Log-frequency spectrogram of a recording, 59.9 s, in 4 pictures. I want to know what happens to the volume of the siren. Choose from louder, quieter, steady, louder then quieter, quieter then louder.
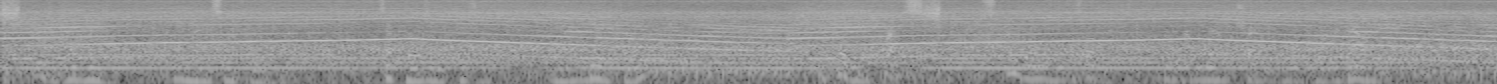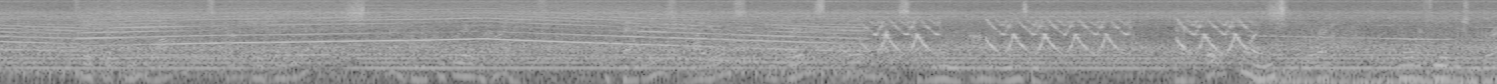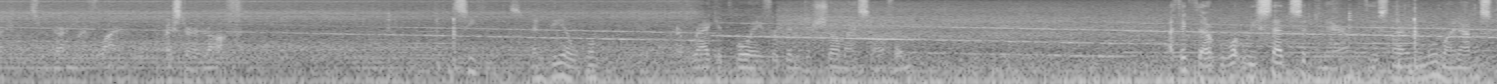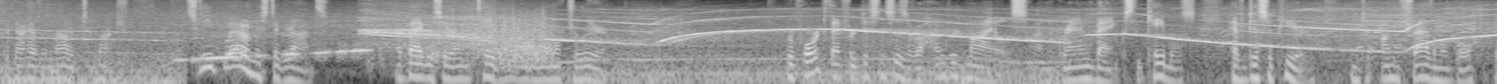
louder.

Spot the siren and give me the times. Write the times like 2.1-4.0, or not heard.
0.0-59.8.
